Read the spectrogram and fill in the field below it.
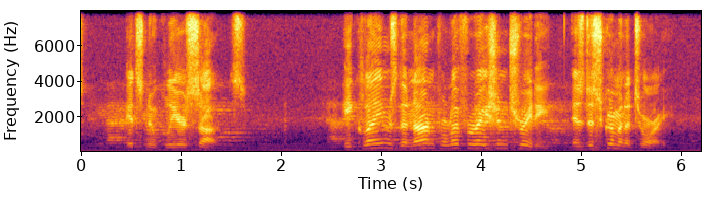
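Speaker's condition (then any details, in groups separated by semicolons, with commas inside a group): No condition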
